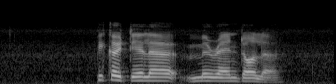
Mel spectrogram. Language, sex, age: English, male, 19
